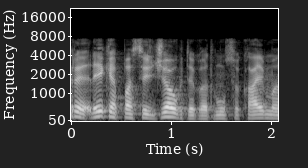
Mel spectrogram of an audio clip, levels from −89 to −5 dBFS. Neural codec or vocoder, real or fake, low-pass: none; real; 7.2 kHz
